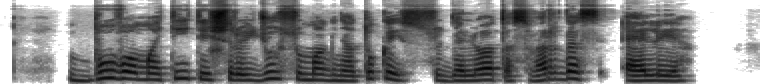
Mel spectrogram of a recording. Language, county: Lithuanian, Vilnius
